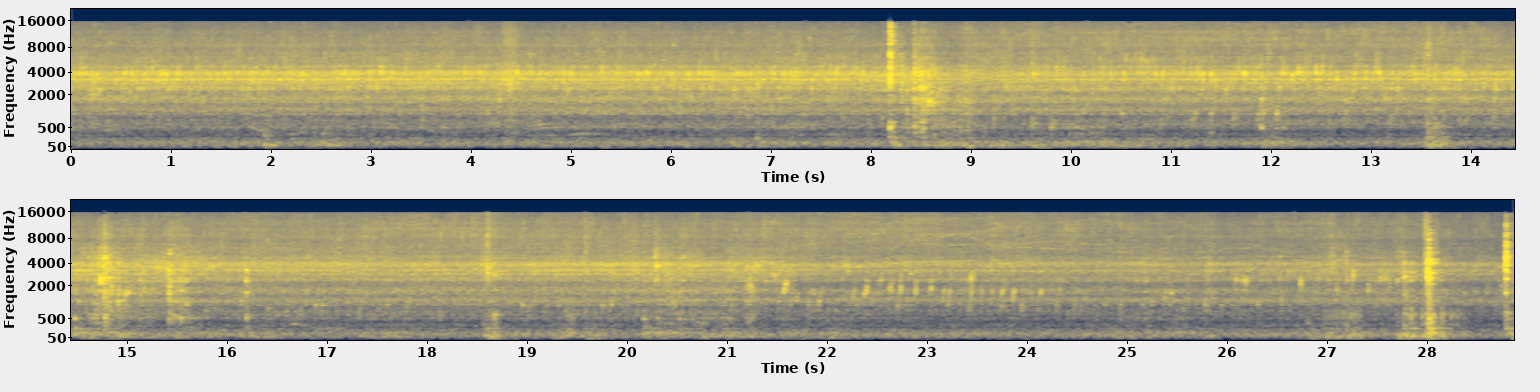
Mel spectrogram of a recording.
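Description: Plantain slices frying in a pot of hot oil with a steady sizzle. A few sharp knocks of the metal slotted spoon against the pot or plate come about eight and fifteen seconds in, with the loudest one near the end.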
